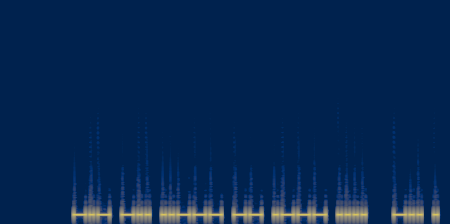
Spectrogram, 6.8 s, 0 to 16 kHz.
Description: Morse code, heard as a keyed tone, about 19 wpm, 700 Hz. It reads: KD2MJH DE
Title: USA Callsign DE Callsign 20wpm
